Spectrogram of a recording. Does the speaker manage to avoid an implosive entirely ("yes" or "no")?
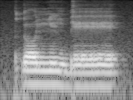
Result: no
